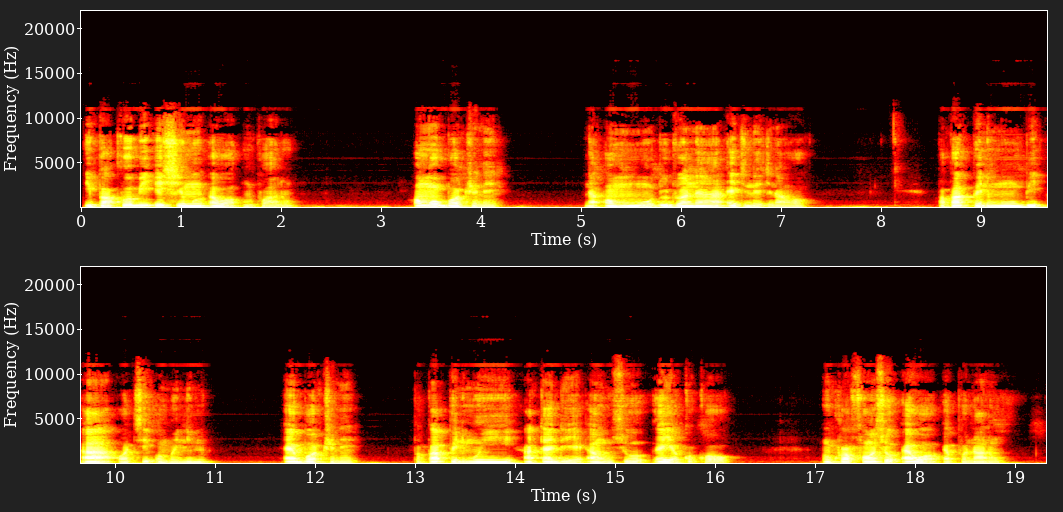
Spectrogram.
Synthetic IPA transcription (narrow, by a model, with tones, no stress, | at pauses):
i˨pʰa˨kʰʊ˦ɔ˦bi˦ʔe˦ɕi˨e˦mũ˦ʔɛ˦wɔ˨m̩˨pʰʊ˨a˨nʊ̃˦ | ɔ˦mʊ̃˦bɔ˨tʰᶣɪ˨nɪ̃˨ | nã˨ʔɔ˨mʊ̃˦mʊ̃˦dʊ˨du˨a˦nã˦ɛ˦d͡ʑɪ˦nã˨d͡ʑi˨nã˨hɔ˦ | pʰa˨pʰa˦pʰæ˨nĩ˨mũ˦bi˦a˦ɔ˨tʰɪ˦ʔɔ˨mɛ̃˨nĩ˦m | ɛ˦bɔ˨tʰᶣɪ˨nɪ̃˨ | pʰa˨pʰa˦pʰæ˨nĩ˨mũ˦ji˦a˦tʰa˦dɪ˨ɛ˨ʔa˦hʊ̃˦sʊ˦ɛ˦jɛ˨kʰɔ˨kʰɔ̰˨w | ŋ̩˨kʰʊ˨ɾɔ˨fɔ̃˦n˦sʊ˦ʔɛ˦wɔ˨ɛ˨pʰʊ˨nã˦nʊ̃˦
